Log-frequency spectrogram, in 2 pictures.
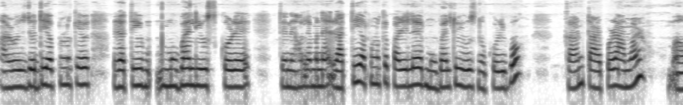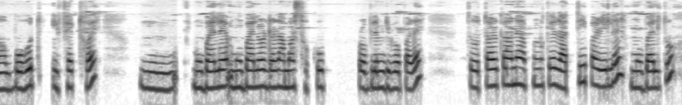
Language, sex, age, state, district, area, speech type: Assamese, female, 18-30, Assam, Charaideo, urban, spontaneous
